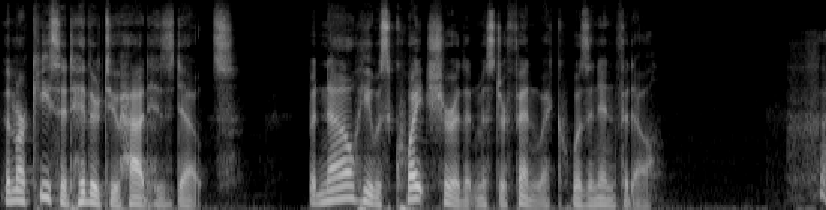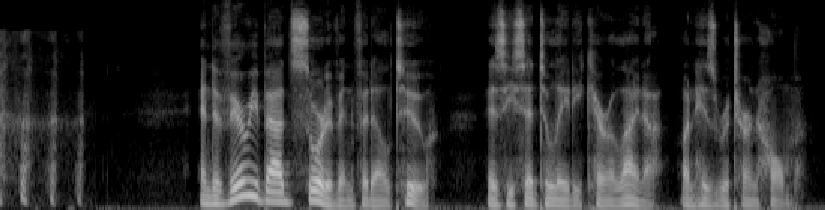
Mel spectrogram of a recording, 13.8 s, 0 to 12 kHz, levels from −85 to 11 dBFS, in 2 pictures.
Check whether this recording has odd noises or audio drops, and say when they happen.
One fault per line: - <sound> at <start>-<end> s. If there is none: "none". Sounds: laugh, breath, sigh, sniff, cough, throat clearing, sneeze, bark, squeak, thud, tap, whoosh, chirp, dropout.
- laugh at 6.6-7.6 s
